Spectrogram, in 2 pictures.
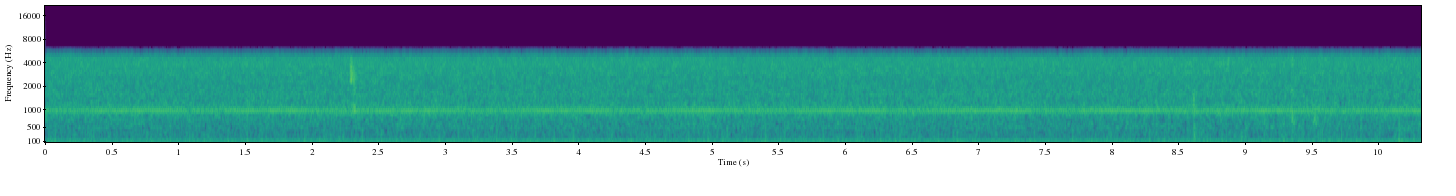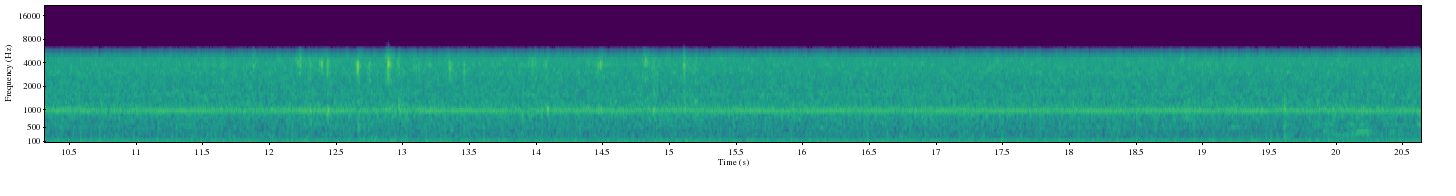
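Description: Steady electrical hum and hiss with a thin, constant whine, the self-noise of a low-quality webcam microphone. A few faint clicks come about twelve to fifteen seconds in.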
